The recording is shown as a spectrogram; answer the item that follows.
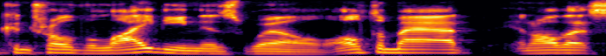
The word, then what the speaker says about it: Ultimatte: If you'd like to see it today, it's called Ultimat and it's spelled Ultimatte.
